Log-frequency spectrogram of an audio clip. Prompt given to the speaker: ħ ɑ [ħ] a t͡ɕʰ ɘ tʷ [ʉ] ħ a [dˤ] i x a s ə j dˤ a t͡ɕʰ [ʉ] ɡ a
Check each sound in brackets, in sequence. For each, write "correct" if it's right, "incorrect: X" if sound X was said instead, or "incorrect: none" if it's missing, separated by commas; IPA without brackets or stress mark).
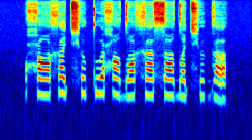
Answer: incorrect: x, incorrect: ɨ, correct, correct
